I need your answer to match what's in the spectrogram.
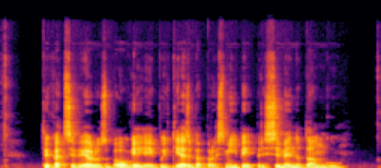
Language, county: Lithuanian, Kaunas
